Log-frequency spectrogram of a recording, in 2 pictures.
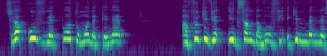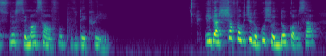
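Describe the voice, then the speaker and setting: A woman's voice: a little high, warm tone, husky. A woman preacher giving a devotional sermon and testimony while congested with a cold, earnest and repetitive, often restarting her phrases. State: has a cold and flu, congested. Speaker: preacher, self-described prophetess.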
